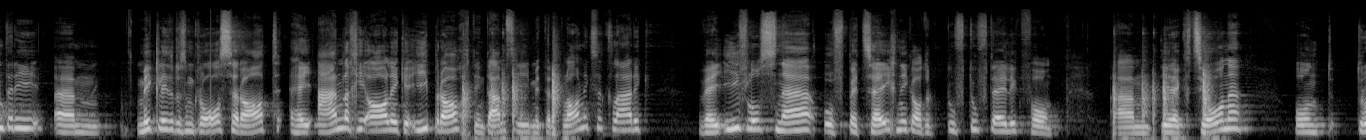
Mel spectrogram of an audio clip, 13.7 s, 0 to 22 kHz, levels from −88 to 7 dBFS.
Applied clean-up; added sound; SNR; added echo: neural mask model RNNoise.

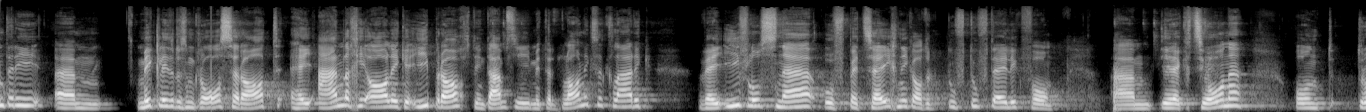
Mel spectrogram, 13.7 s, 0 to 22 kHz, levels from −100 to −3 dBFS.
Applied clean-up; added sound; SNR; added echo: neural mask model Resemble Enhance denoiser.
